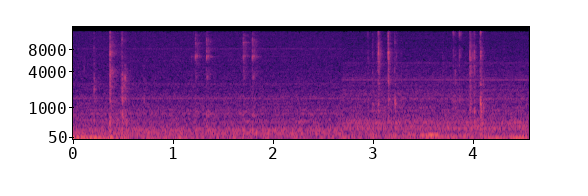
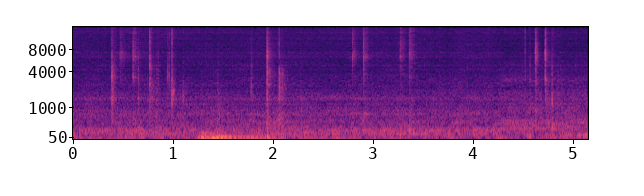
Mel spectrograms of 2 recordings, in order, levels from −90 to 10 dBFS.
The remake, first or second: second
